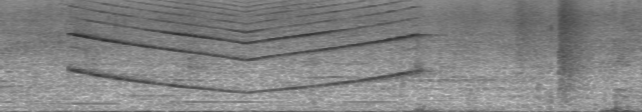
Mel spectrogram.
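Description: An electronic siren-like tone that starts about a second in, glides slowly down in pitch and then back up again, and stops after about three and a half seconds.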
